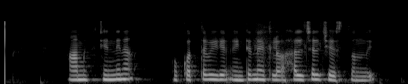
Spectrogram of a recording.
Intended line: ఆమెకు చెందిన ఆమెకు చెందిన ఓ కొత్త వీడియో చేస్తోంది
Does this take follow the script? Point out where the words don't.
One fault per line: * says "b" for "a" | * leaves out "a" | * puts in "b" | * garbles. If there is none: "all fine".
* leaves out "ఆమెకు చెందిన"
* puts in "ఇంటర్నెట్లో హల్ చల్"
